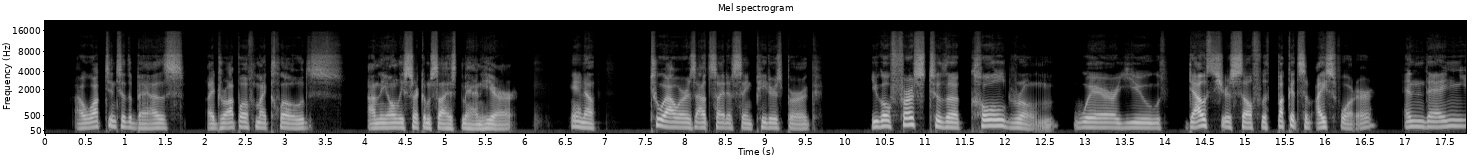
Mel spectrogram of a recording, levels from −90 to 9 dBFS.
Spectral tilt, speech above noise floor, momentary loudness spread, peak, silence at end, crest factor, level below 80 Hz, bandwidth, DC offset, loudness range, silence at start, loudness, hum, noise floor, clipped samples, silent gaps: -5.5 dB/octave; 50 dB; 12 LU; -2 dBFS; 0 s; 20 dB; -58 dBFS; 16 kHz; under 0.1%; 3 LU; 0.35 s; -22 LUFS; none; -71 dBFS; under 0.1%; none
